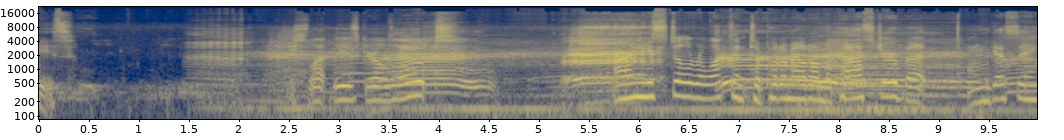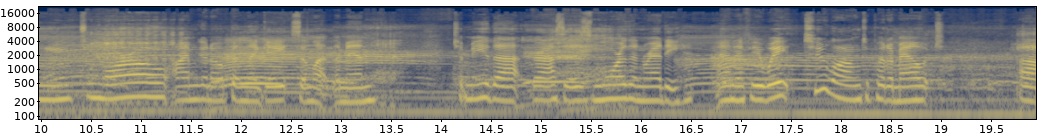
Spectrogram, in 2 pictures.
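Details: Sheep at Ewetopia Farms during daily chores: a flock's chorus of overlapping, wavering bleats, many voices calling at once almost without pause after a quiet opening, over a steady low hum.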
